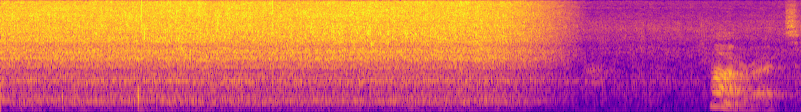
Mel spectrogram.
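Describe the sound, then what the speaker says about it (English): Garlic, celery and onion sauté in an Instant Pot with a steady, close sizzle and hiss that fills most of the stretch, then cuts off abruptly into quiet, followed by a brief clatter near the end. "now that we have the garlic, celery, and onion sauteing in the Instapot"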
